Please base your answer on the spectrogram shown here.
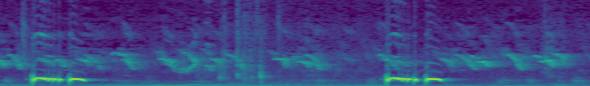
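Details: Two loud coo phrases about three and a half seconds apart from a big-voiced white zebra dove challenging rivals, each with a long first note and two short coos, amid high chattering of small birds.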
